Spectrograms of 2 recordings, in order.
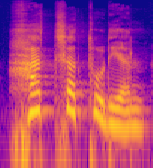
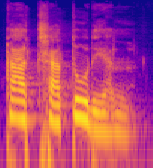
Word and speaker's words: Khachaturian: Los armenios lo pronuncian Hachaturian sin tener en cuenta la K. Nosotros decimos la K, Kachaturian.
